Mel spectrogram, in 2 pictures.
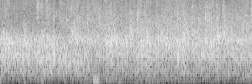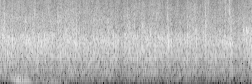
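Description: Steady, dense applause from an audience, many hands clapping at once in a continuous bright wash that holds at an even, fairly loud level for the whole stretch.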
